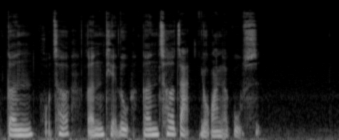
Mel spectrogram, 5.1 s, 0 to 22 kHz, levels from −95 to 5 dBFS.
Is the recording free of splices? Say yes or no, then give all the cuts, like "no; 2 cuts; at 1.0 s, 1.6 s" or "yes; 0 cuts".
yes; 0 cuts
